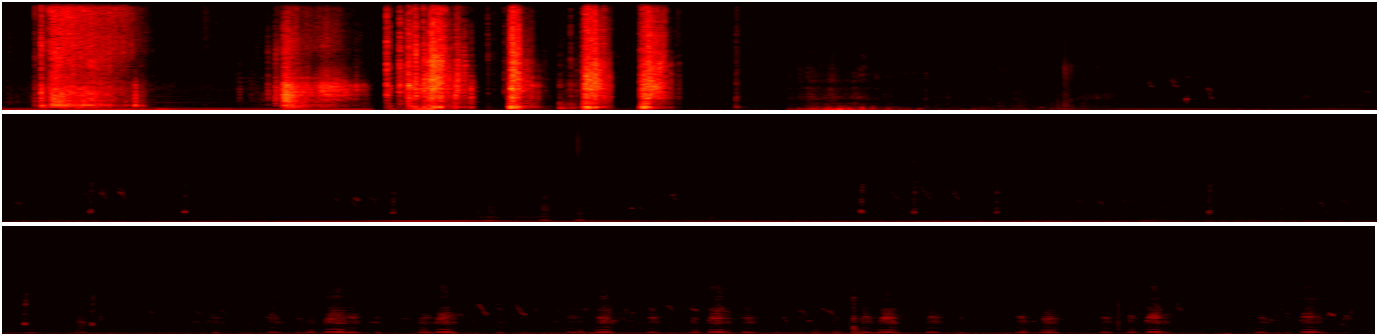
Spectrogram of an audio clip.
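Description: Dry feed pellets poured from a plastic scoop into a plastic tray, a loud rattle for about five seconds ending in a few separate shakes. Near the end, young ducks give short, soft quacks again and again.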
